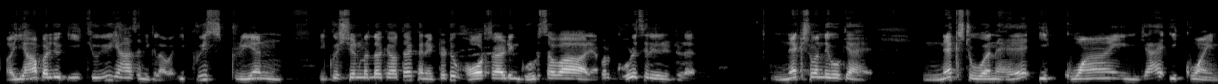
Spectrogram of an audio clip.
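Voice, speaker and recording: Man teaching vocabulary, quizzing himself. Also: mid-range voice. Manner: asks questions and answers them himself; spells words out letter by letter. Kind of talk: exam-prep vocabulary lesson.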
